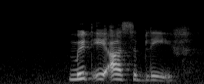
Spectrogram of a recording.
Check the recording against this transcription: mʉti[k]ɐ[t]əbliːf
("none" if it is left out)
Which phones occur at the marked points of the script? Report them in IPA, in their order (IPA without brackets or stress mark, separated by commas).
ʔ, s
